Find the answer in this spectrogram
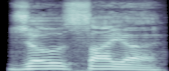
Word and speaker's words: Josiah: It's pronounced Josiah, not Spanishy.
